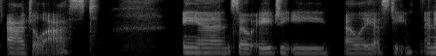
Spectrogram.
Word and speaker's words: agelast: can pronounce this right agile asked agile i believe is how you it looks like age last but i believe it's agile asked and so a-g-e-l-a-s-t and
